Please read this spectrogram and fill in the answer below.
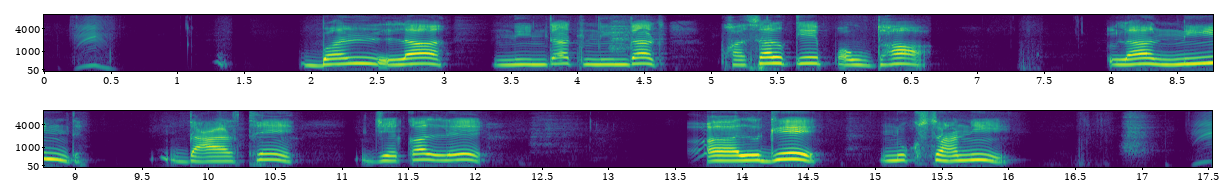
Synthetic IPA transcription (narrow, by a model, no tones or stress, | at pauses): bənlə | nĩnd̪ət̪ʰnɪ̃nd̪ət̪ʰ | pʰəsəlkepəʊd̪ʱa | lənind̪ | d̪aːɾt̪ʰẽ | d͡ʒeːkəle | əlɡe | nʊksaːni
